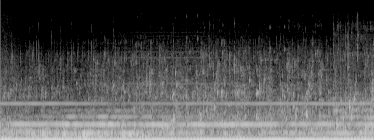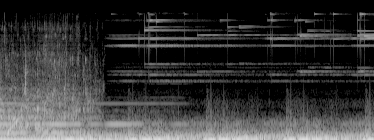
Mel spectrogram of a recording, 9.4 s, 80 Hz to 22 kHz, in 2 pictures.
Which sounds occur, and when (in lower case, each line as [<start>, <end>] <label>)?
[0.00, 9.35] sound effect
[0.00, 9.35] water
[5.95, 9.35] music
